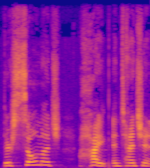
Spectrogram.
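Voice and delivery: usual speaking voice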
